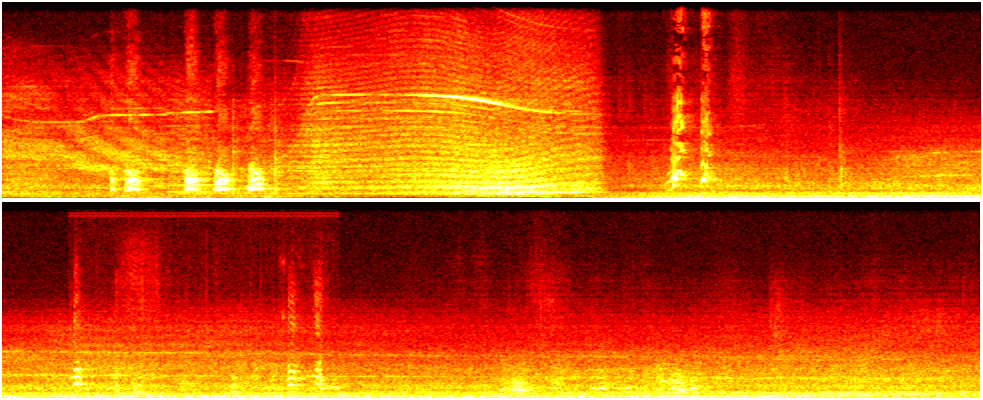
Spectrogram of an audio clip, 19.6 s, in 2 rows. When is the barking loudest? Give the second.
2 s.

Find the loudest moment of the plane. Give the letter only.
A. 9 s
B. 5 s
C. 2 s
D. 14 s
B.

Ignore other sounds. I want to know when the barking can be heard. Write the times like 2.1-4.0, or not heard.
1.1-2.6, 6.7-7.3, 10.4-13.2, 14.8-16.9.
